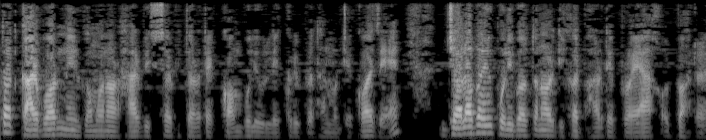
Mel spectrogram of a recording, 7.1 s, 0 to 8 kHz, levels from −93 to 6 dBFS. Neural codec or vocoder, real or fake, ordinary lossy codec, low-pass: none; real; none; 7.2 kHz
